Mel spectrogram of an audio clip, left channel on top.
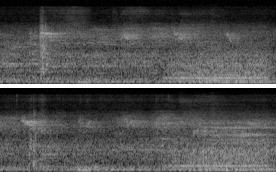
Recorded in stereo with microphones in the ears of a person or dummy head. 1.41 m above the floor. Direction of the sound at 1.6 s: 5° right (ahead or behind).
